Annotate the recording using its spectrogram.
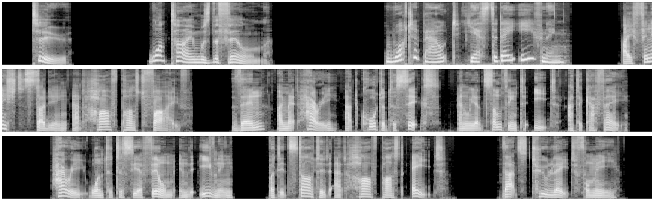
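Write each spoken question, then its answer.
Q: What time was the film?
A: 8:30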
